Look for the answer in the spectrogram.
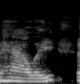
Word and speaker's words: Halley: That guy pronounced his name Halley, and so it should be how you say his name.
